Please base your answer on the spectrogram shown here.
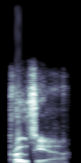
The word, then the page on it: protea: British English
